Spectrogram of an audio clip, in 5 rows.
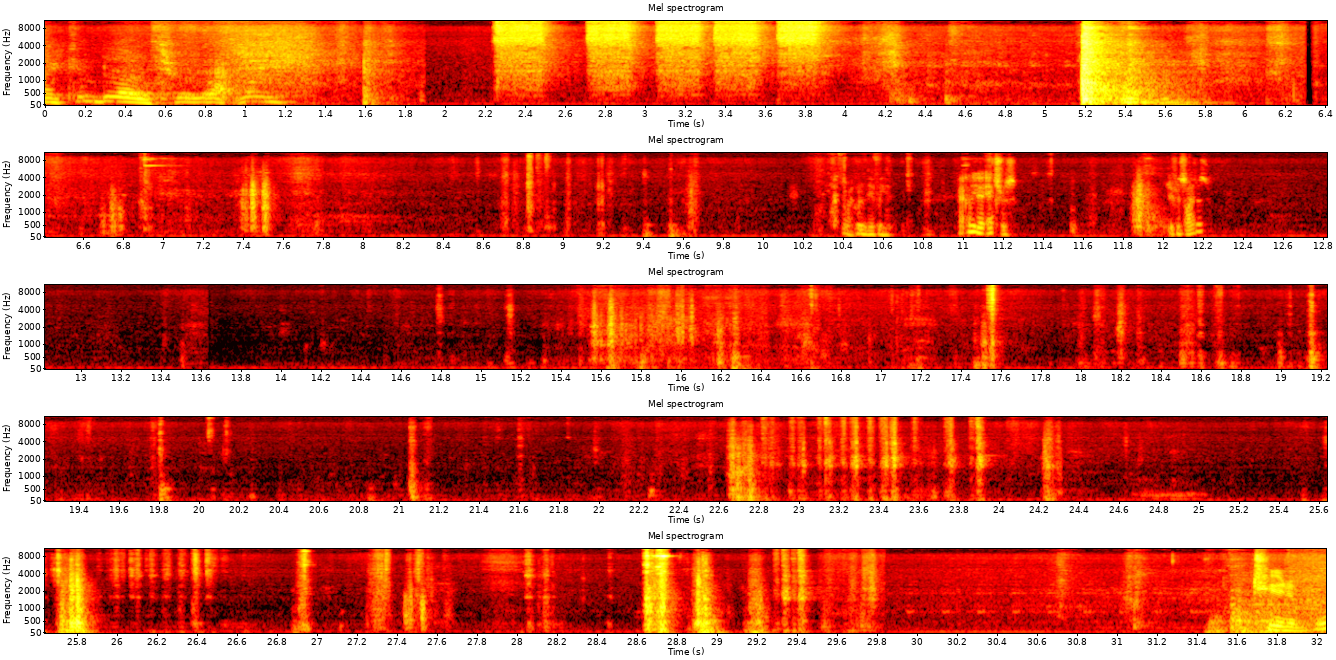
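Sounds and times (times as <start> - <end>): loud knocks: 5.2 - 5.8.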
